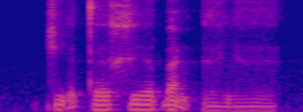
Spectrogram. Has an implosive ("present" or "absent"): present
